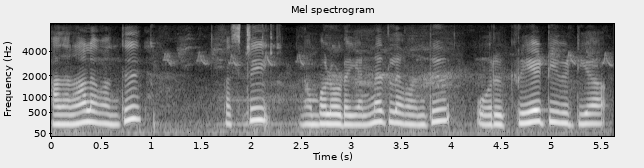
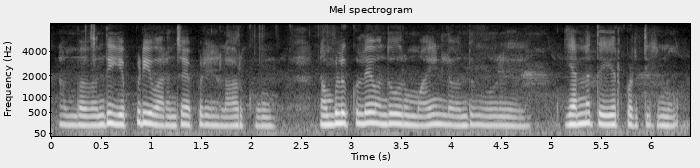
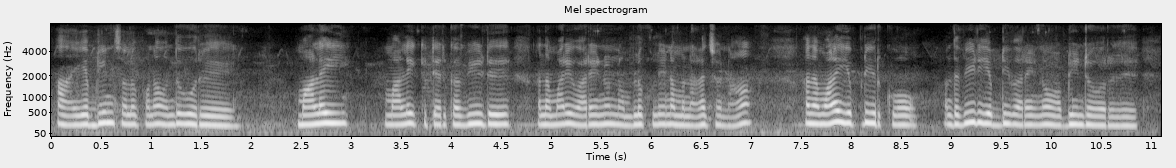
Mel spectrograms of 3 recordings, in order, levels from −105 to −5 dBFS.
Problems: none marked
